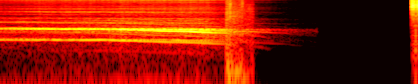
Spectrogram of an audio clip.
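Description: A single long bird cry, its pitch falling slightly over about a second and a half. There is a click as it starts and another just before it fades out.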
